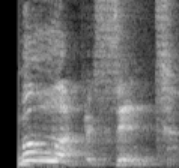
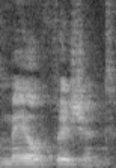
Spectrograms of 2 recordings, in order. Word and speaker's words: Maleficent: seeing the movie I finally know how to pronounce this movie's name malefant Maleficent when I first saw the trailer for this movie I thought it was pronounced male ficient which sounds like a Viagra by the way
